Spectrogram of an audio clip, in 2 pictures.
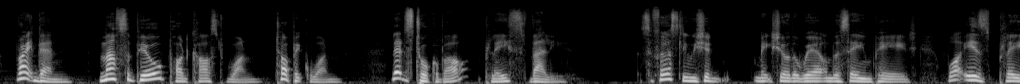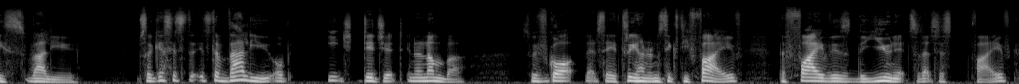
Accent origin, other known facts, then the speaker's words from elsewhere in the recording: London, United Kingdom; I grew up in East Ham, got a scholarship to Eton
